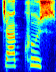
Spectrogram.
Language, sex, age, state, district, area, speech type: Bengali, female, 18-30, West Bengal, Hooghly, urban, read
